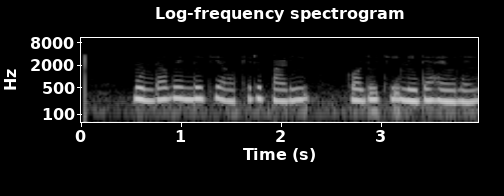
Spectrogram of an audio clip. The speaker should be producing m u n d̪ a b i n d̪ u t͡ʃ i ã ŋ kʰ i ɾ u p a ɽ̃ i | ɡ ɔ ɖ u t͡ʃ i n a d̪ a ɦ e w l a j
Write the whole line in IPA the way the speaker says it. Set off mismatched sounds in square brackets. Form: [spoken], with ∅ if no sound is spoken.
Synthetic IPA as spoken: m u n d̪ a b i n d̪ u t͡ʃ i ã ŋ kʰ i ɾ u p a ɽ̃ i | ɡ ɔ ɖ u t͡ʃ i n [i] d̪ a ɦ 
